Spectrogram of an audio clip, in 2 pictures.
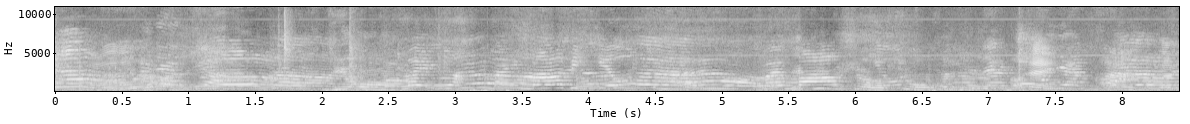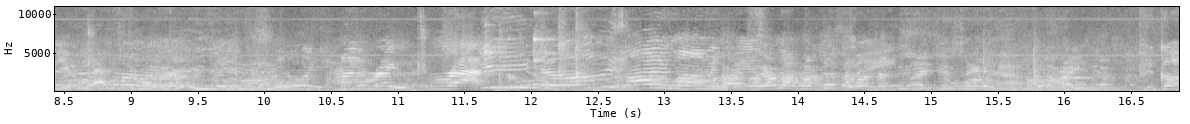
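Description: A group of young children all talking and calling out at once, their voices overlapping into a continuous chatter.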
